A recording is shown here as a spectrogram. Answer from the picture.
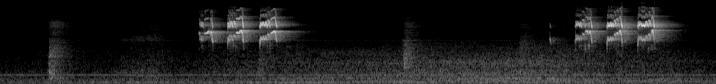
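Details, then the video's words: Orange-headed thrush, a first-place contest champion from 2022, giving two short bursts of high, buzzy, rapidly repeated notes separated by a quiet pause, with a faint steady hum behind. "Suara Burung Anis Merah Juara Pertama Tahun 2022"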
